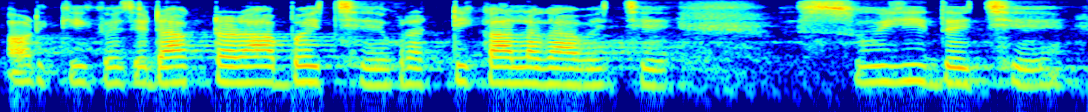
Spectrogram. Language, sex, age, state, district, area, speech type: Maithili, female, 45-60, Bihar, Supaul, rural, spontaneous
